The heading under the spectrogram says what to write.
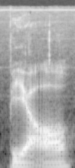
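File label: "biao", Mandarin Chinese, third tone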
